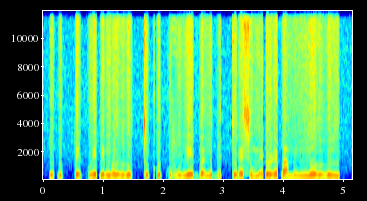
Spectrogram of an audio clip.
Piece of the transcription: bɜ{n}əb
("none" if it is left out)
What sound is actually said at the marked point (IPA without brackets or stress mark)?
n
